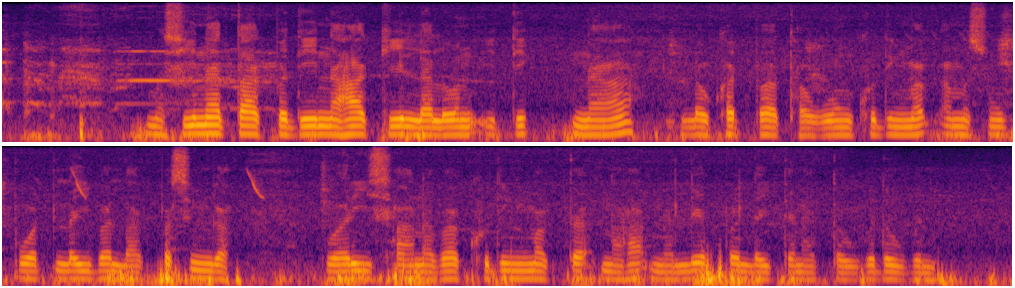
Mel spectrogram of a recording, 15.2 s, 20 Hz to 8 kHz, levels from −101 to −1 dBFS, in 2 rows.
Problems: background sounds at intervals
